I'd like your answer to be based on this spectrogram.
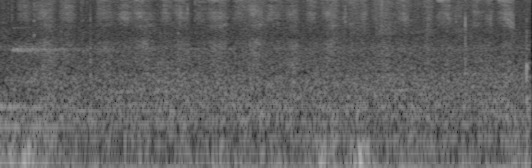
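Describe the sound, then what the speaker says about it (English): Chalk or marker scratching across a board during a chemistry lecture on chemical kinetics, a steady rubbing and scraping of continuous writing strokes, close and fairly quiet, with no talking. "In third column, I will be writing the molecularity"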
